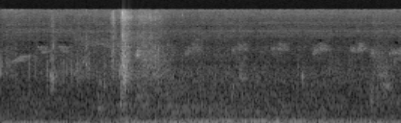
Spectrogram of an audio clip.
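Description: A man steps down into a rubber dinghy with a soft thump.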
